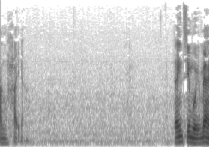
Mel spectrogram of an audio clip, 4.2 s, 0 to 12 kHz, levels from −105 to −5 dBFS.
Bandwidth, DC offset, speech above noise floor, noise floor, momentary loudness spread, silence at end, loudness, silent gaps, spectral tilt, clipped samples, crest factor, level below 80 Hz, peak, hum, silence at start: 11 kHz; under 0.1%; 29 dB; -62 dBFS; 28 LU; 0 s; -34 LUFS; none; -5 dB/octave; under 0.1%; 26 dB; -78 dBFS; -12 dBFS; none; 0 s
